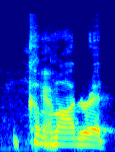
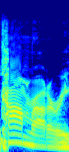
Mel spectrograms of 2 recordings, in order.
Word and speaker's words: camaraderie: Commoderate. I can never say commodery. Thank you. I can never pronounce that word. Camaraderie.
